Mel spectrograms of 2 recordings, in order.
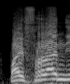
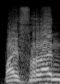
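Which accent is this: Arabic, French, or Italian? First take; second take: Arabic; Arabic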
